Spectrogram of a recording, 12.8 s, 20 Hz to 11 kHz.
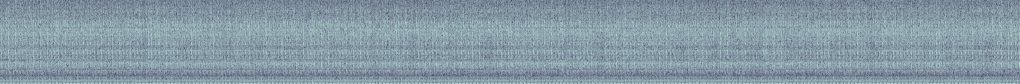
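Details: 2013 Royal Enfield Classic 500 single, reassembled after teardown for stray M5x35 bolts: decompressor noise gone, steady idle thump with a light rattle swelling and fading in a slow regular cycle; oil level okay, tappets and rockers to be checked, source unclear.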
